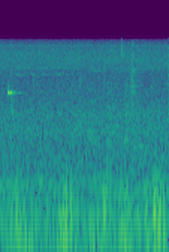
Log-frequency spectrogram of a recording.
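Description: A single short, high, beep-like bird chirp just after the start, over low rumbling noise.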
